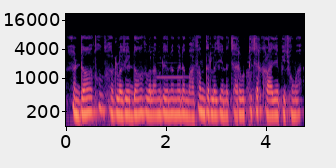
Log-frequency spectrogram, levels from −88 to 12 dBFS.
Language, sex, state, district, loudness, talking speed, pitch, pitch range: Angika, male, Bihar, Bhagalpur, -21 LUFS, 250 wpm, 185 Hz, 180-190 Hz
